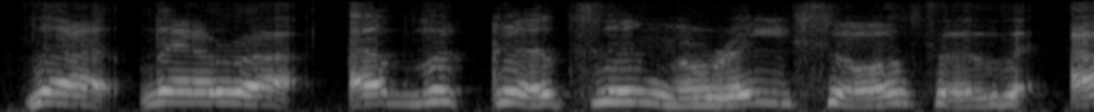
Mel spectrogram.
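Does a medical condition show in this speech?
Yes: cerebral palsy; powerchair user.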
